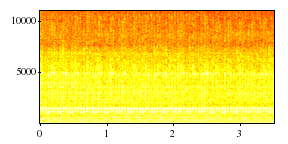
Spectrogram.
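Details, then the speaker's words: Toyota Revo diesel, about 140,000+ km, warm idle after intake manifold cleaning; cold starts rattle like the timing chain, but once warm it quiets to even, fast injector ticking about three per second, no chain rattle; normal. "พอเครื่องมันอุณหภูมิได้อย่างเงี้ยเสียงมันจะเงียบเลยเสียงก็เงียบนะดังแต่พวกหัวฉีด"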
